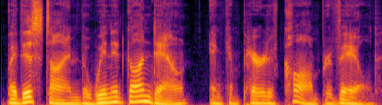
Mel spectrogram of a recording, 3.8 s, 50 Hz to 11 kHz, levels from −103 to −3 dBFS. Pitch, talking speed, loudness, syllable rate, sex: 115 Hz, 190 wpm, -18 LUFS, 5.1 syllables/s, male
